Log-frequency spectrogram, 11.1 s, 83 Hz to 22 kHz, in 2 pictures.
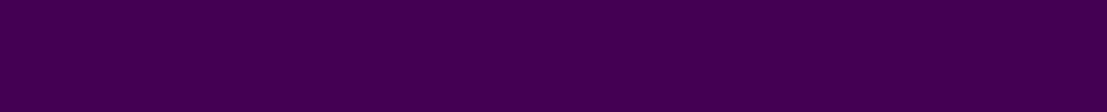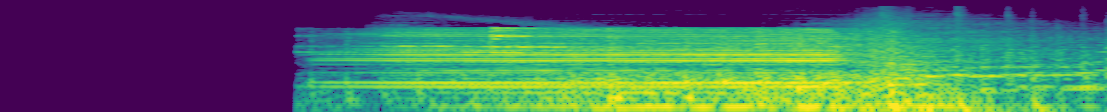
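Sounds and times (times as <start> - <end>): train horn chord: 7.0 - 10.9.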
